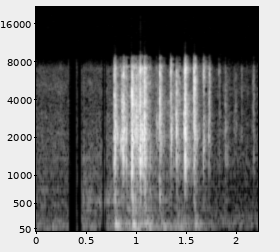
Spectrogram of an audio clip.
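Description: Typing on a computer keyboard: a quick run of a dozen or so keystrokes lasting about a second.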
